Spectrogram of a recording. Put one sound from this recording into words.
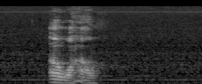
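A man exclaims briefly and loudly into a close microphone.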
